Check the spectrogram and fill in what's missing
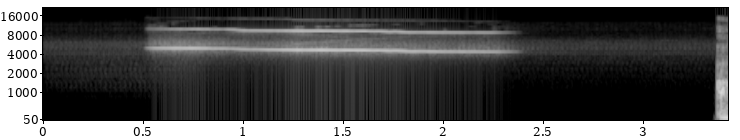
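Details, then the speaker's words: Sleeping hummingbird recorded by a scientist in Peru: a single very high, thin whistling tone lasting about two seconds, a tiny high-pitched snore. "high-pitched but unmistakable snore hummingbirds are loved for their beauty and speed but this one was behaving a little bit like a human the perfect cute response trigger"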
